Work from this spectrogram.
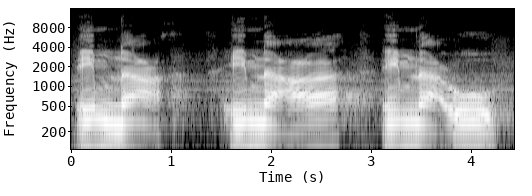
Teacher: عین کا جو مخرج ہے وہ وسط حلق ہے۔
